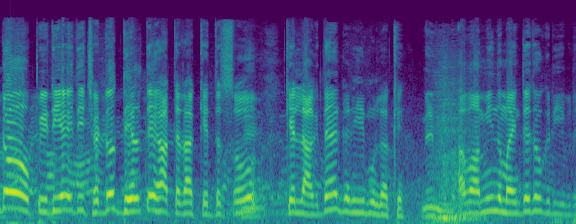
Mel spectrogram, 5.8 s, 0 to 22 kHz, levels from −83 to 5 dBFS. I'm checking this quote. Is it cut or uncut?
cut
